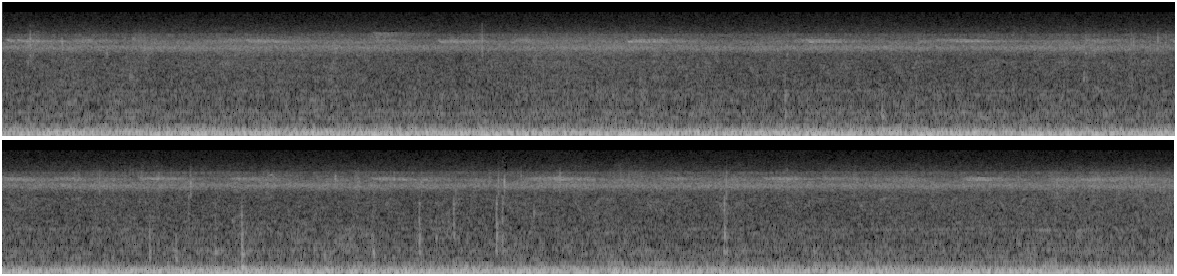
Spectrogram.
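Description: Outdoor ambience: a steady, high-pitched drone that pulses at regular intervals, like insects, over a low rumble, with a few faint clicks.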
